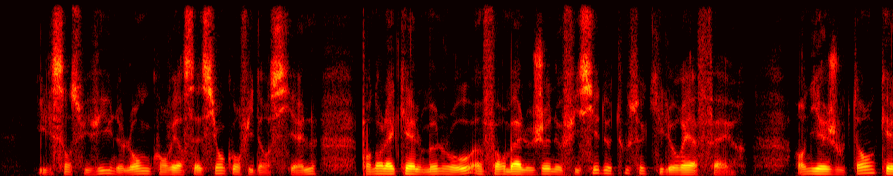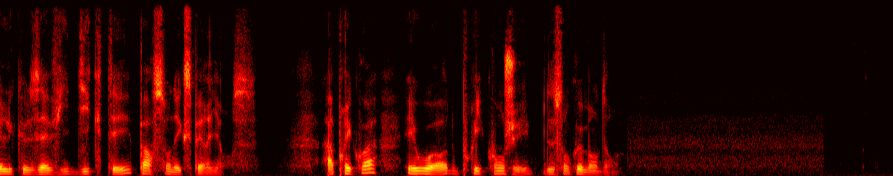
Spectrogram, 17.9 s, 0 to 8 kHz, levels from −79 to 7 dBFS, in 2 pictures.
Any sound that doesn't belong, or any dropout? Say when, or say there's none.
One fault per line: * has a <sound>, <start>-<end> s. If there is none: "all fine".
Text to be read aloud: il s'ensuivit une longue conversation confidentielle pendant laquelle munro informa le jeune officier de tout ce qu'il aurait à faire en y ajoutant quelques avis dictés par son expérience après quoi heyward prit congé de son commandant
all fine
